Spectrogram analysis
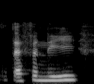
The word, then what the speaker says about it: Stephanie: it's pronounced Stephanie, and sometimes people get quite defensive and say,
